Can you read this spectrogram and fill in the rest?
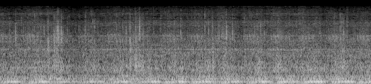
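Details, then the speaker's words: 1972 Opel GT, 32,000 miles, stored for decades, first start after long storage: rough idle with uneven light ticking, about four a second, and clattering near the front; suspected fan blade hitting the shroud, not confirmed. "that's definitely the fan oh I think it's hitting the Shroud"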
